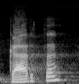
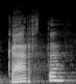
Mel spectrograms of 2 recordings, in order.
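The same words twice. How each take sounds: First: The R is said without a breathy puff. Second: The R is said with a breathy puff.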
